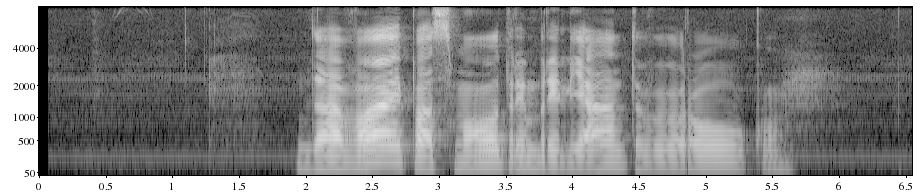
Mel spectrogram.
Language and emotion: Russian, neutral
